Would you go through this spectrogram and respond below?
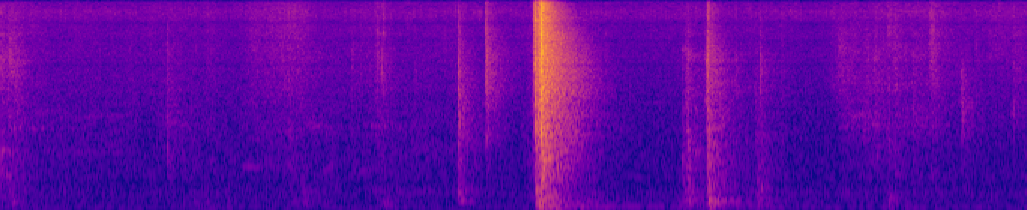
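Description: A door is shut on a knotted towel wedged in its frame, producing one sharp thud followed by a few softer knocks and rustles in a quiet room.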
